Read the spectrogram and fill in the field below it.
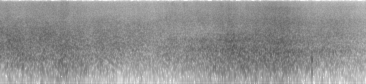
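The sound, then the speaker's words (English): Steady surf washes onto a beach by a camp on the channel across to Tiburon Island, with a constant windy rush, the roar swelling into a fuller wave break midway before easing slightly. No voices are heard. “In the morning, Ernesto comes by our camp on the beach with his boat, ready to take us across the channel to Tiburon Island.”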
